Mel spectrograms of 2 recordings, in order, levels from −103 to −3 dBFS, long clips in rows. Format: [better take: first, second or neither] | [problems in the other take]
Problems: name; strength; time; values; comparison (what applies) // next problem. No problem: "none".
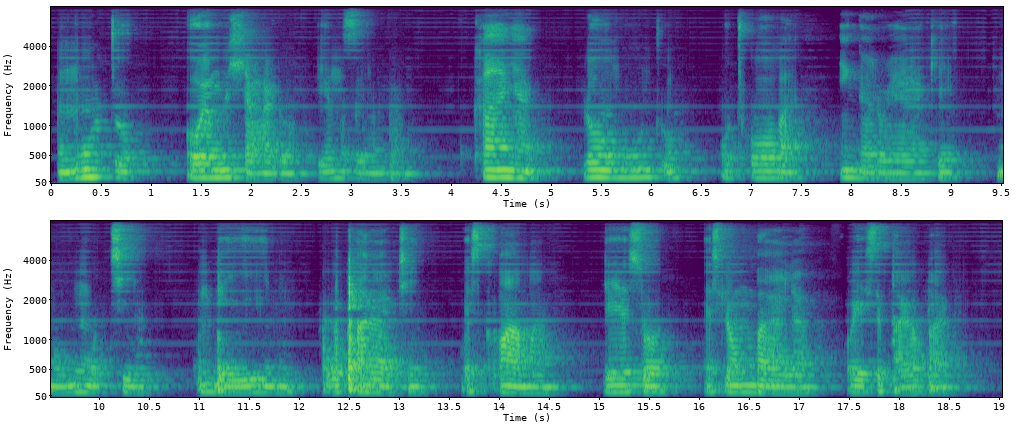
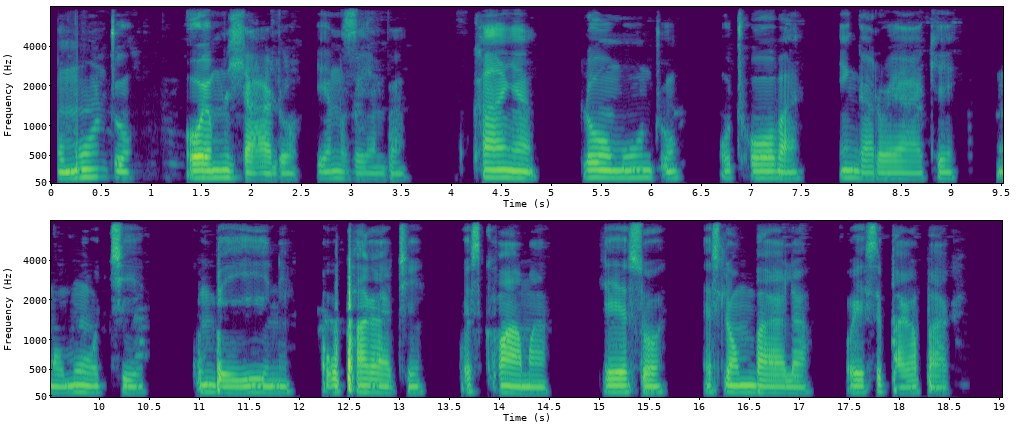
second | noise reduction (neural separator model SepFormer DNS4)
